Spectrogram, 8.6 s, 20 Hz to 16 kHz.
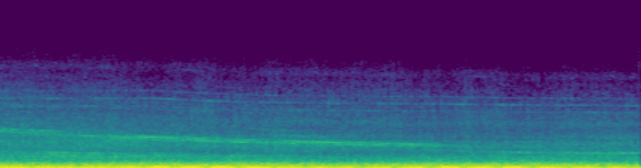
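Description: Engine two shutting down on a Southwest Boeing 737-800 in Roblox Flightline, a loud steady jet roar with a low hum and a high whine slowly falling in pitch, no voices.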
